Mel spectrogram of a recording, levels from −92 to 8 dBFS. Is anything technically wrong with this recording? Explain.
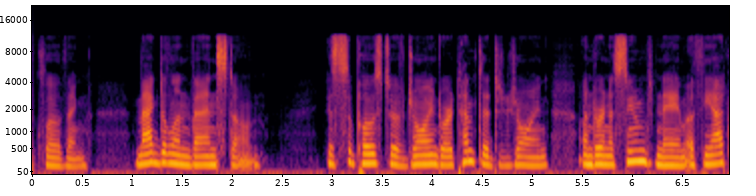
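No, nothing technically wrong can be heard in this speech recording.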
